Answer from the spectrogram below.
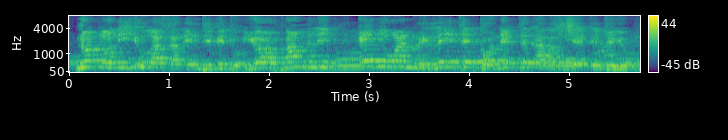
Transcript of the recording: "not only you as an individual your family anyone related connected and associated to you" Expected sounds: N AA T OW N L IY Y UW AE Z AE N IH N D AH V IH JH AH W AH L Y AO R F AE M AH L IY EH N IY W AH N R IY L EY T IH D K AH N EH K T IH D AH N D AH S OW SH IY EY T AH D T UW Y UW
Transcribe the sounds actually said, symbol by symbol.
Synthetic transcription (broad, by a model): N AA T OW N L IY Y UW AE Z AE N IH N D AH V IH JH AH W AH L Y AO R F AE M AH L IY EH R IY W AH N R IY L EY T IH D K AH N EH K T IH D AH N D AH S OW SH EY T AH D T UW Y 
